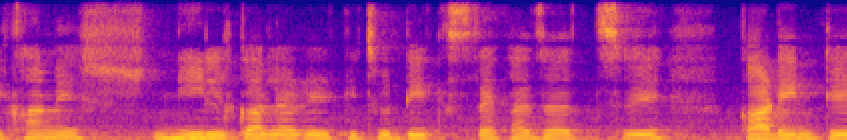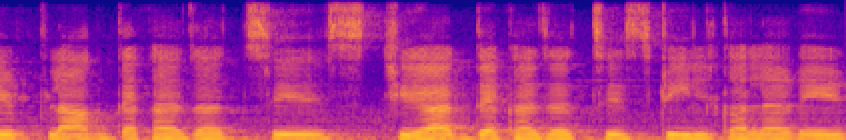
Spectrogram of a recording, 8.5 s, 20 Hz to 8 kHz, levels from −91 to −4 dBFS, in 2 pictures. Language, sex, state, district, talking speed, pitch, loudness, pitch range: Bengali, female, Jharkhand, Jamtara, 125 wpm, 195 Hz, -20 LUFS, 185-200 Hz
